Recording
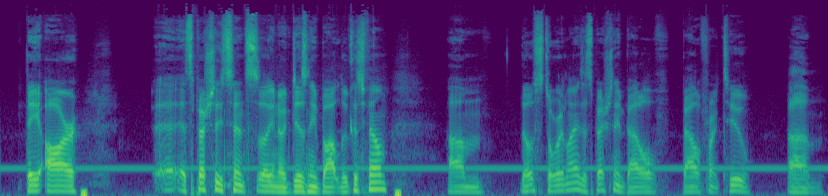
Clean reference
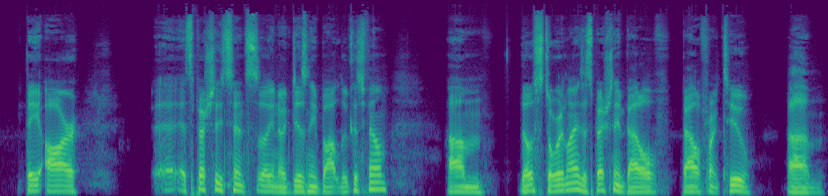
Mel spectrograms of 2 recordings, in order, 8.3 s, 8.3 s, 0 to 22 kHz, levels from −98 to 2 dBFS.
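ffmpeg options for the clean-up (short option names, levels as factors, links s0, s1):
-filter_complex "[0:a]bandreject=f=570:w=30,asplit=3[s0][s1][s2];[s0]afade=t=out:st=0.8:d=0.02[s3];[s1]highpass=f=140:w=0.5412,highpass=f=140:w=1.3066,afade=t=in:st=0.8:d=0.02,afade=t=out:st=0.92:d=0.02[s4];[s2]afade=t=in:st=0.92:d=0.02[s5];[s3][s4][s5]amix=inputs=3:normalize=0,asplit=3[s6][s7][s8];[s6]afade=t=out:st=3.94:d=0.02[s9];[s7]highpass=f=140:w=0.5412,highpass=f=140:w=1.3066,afade=t=in:st=3.94:d=0.02,afade=t=out:st=4.06:d=0.02[s10];[s8]afade=t=in:st=4.06:d=0.02[s11];[s9][s10][s11]amix=inputs=3:normalize=0,agate=range=0.0891:threshold=0.0126,asetnsamples=n=441:p=0,asendcmd='4.35 volume volume 7.5dB',volume=1"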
